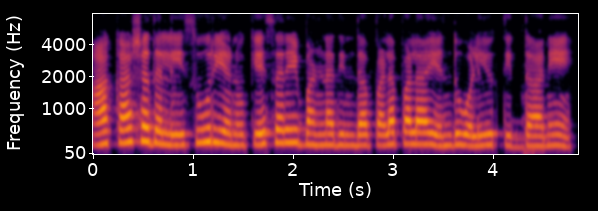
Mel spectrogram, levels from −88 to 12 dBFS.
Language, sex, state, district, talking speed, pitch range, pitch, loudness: Kannada, female, Karnataka, Bangalore, 100 wpm, 225-255 Hz, 230 Hz, -17 LUFS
